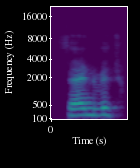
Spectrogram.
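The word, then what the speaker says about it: sandwich: होता है बहरहाल यहां इसमें दी साइलेंट है तो इसको हम पढ़ेंगे सैंडविच भी नहीं करेंगे जो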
